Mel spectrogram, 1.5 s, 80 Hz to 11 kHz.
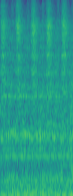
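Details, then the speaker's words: New Anyang 106 power hammer, freshly installed with bolts not yet torqued and back guard off, ram disengaged: low steady motor hum with regular airy pulse about three times a second, no knocking; idling normally. "So let it sit here and idle."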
